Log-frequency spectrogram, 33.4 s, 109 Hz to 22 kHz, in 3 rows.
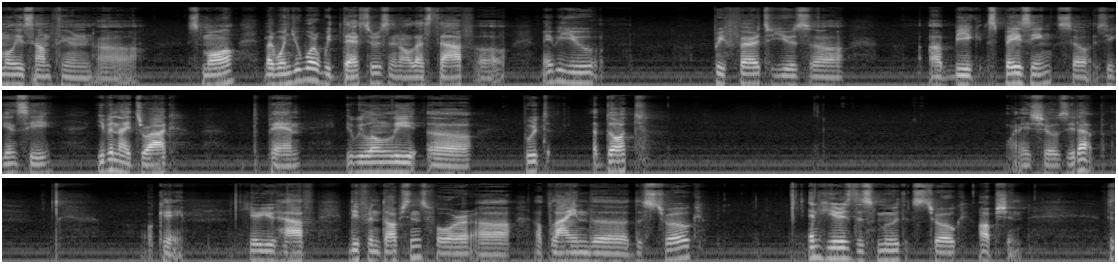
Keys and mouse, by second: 5.5 click, 18.0 click, 23.9 click, 30.3 click.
